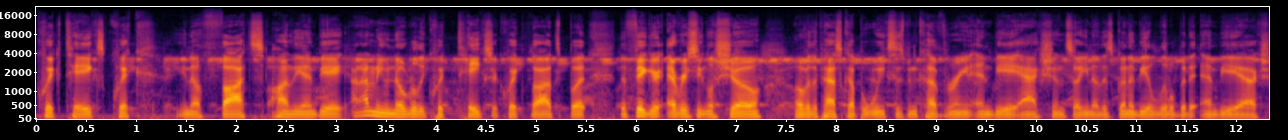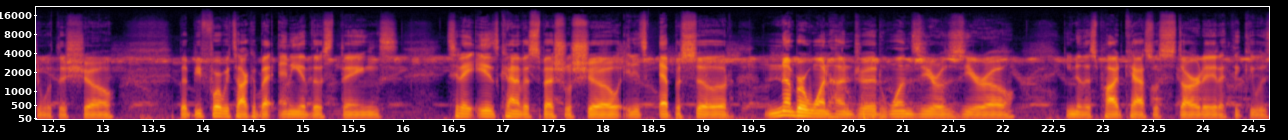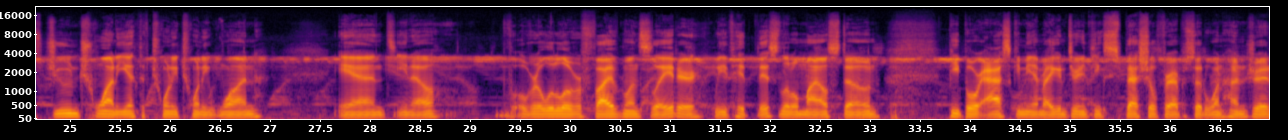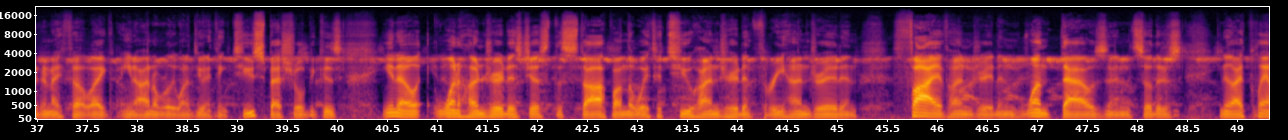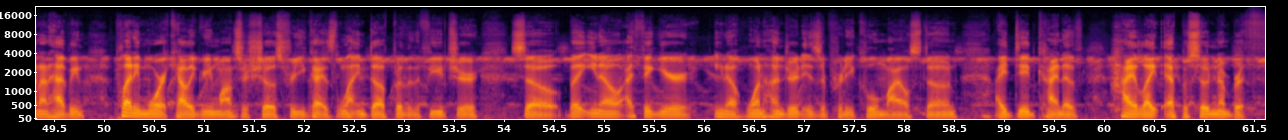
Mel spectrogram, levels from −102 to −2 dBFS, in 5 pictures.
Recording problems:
echo of what is said; strong; throughout; 440 ms later, 10 dB below the speech

